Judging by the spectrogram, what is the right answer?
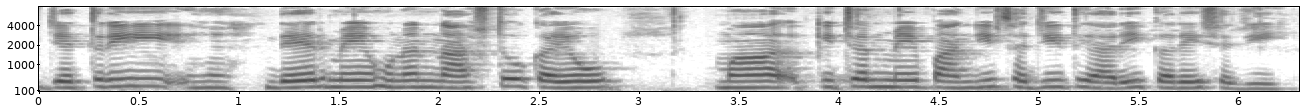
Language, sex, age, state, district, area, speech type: Sindhi, female, 30-45, Delhi, South Delhi, urban, spontaneous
